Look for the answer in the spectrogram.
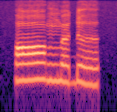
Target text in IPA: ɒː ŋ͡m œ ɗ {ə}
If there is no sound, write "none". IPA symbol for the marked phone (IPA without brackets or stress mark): ə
